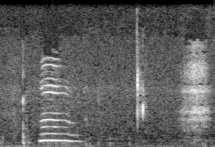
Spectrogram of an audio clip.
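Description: A single short high-pitched vocal call, falling slightly in pitch at the end, followed by a faint click in otherwise near silence.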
